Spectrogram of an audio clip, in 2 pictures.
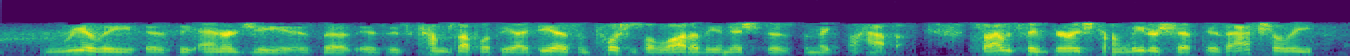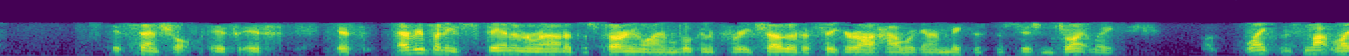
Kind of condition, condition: link, phone line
